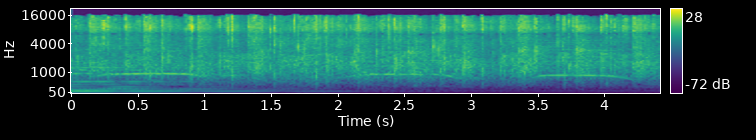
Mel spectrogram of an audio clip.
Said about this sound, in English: Why don't you give God a hand clap of praise this morning?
